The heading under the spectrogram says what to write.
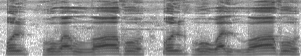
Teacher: تو اس کو آپ پڑھیں گے، دیکھیے، قاف لام پیش قل، قاف کو حلق سے نکالیں گے، قل ہا پیش ہو، جلدی، دونوں کو جلدی پڑھیں گے، واو لام زبر ول، لام کھڑا زبر لا، ہا پیش ہو، اس لام کو موٹا پڑھیں گے، اس لیے کہ اللہ سے پہلے، لفظ اللہ سے پہلے زبر ہے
